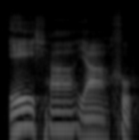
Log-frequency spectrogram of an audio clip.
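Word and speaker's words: ישעיהו: 아, 이사야 좀 말이 우리가 발음하기 편했죠. 근데 예 샤 야 후 에샤야후 어 우리걸로 번역을 하면은 여호와는 구원이시다.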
